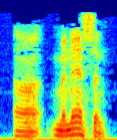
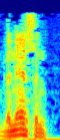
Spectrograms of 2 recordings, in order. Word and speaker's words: Monessen: It was a basketball game between Pittsburgh Brentwood High School and Monessen. Pretty sure that's the correct M-O-N-E-S-S-A-N. Pretty sure that's the correct pronunciation. Monessen High School.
